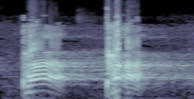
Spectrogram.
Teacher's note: When you say pa, there must be a gush of air. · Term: Mahaprana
